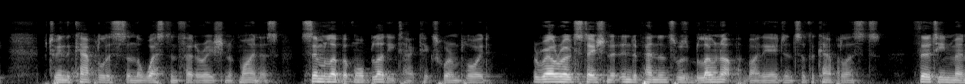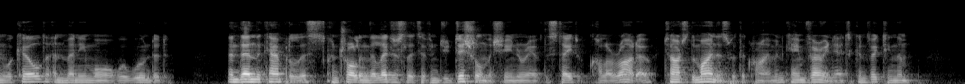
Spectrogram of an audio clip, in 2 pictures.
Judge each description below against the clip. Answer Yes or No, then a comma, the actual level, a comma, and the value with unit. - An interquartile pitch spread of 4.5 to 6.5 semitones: No, average, 3.4 semitones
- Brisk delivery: Yes, fast, 210 wpm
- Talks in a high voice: No, low, 100 Hz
